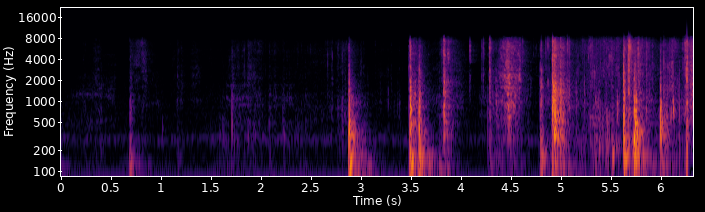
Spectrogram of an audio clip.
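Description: Trading cards, plastic card holders and box packaging being handled: a small click near the start, then from about three seconds in a quick run of sharp plastic clicks, taps and knocks with some rustling.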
